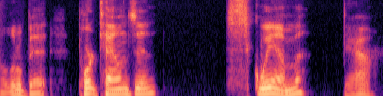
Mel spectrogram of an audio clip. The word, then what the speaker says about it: Sequim: Port Townsend, Sequim, Yeah. or Sequim, as the non-natives like to pronounce it, Shelton, Belfair.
